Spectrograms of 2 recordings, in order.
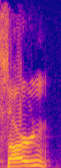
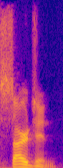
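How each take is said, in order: First: The middle sounds are dropped, sounding like sar. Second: All the middle sounds of the word are said. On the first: "they pronounce it, yes, sergeant, like... you lose all those middle vowels or consonants" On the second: "So the word is sergeant"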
